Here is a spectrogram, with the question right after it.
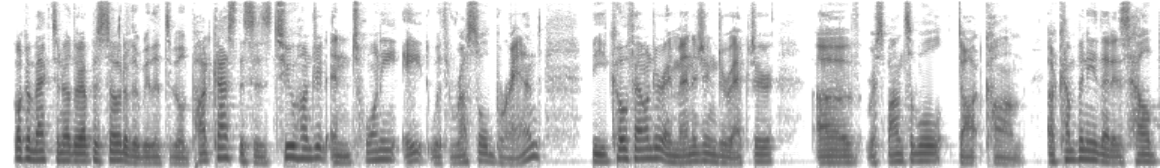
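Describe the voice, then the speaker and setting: Lively intonation runs through a plain, everyday voice. The recording is very clean, with a silent background. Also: man. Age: 30s. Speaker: podcast host. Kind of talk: podcast intro; interview.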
